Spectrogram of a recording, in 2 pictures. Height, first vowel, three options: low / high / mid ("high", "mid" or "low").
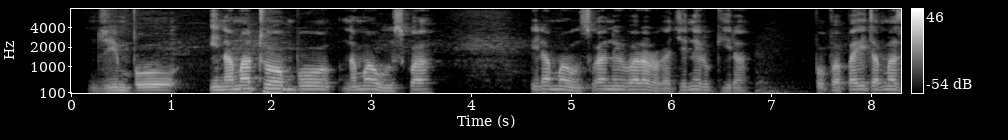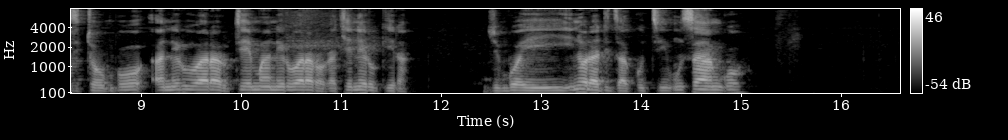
high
